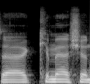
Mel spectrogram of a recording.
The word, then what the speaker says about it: Kimeshan: It's about 90% right. It's Kimeshan. Yeah. Kimeshan? Yeah. Kimeshan? Yeah, so like the A is like an I in the end.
